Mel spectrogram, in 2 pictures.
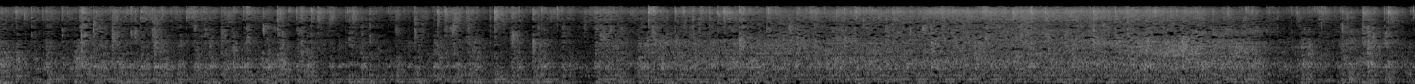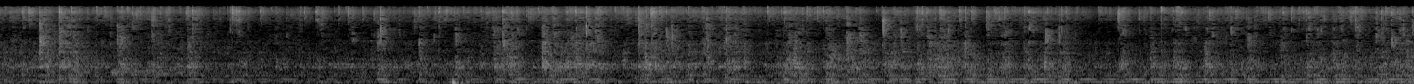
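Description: Steady heavy rain falling, with many close drips pattering. It grows louder for a few seconds about ten seconds in, then settles back.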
